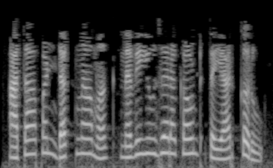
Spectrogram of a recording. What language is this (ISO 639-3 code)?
mar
